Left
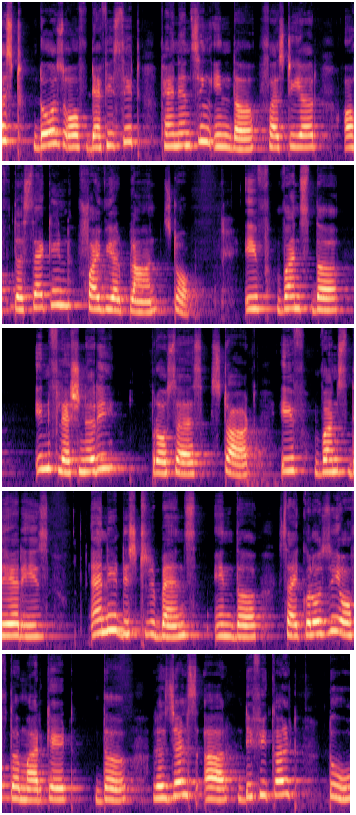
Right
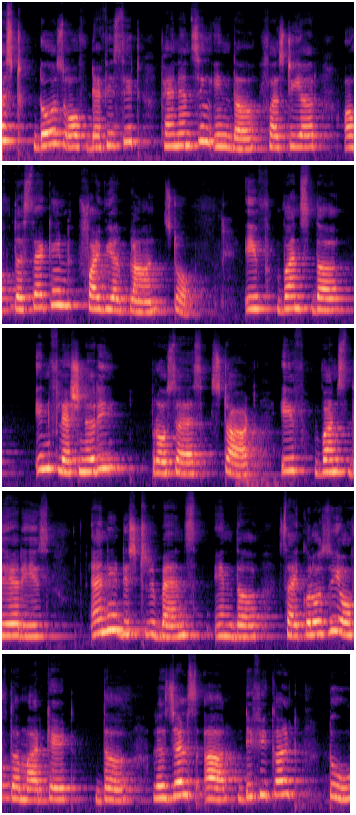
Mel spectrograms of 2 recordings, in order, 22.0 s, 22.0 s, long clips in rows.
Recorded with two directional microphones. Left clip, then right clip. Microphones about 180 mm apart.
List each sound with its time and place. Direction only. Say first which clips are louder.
0.0 s speech: left 7 dB; 30° left (ahead or behind)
